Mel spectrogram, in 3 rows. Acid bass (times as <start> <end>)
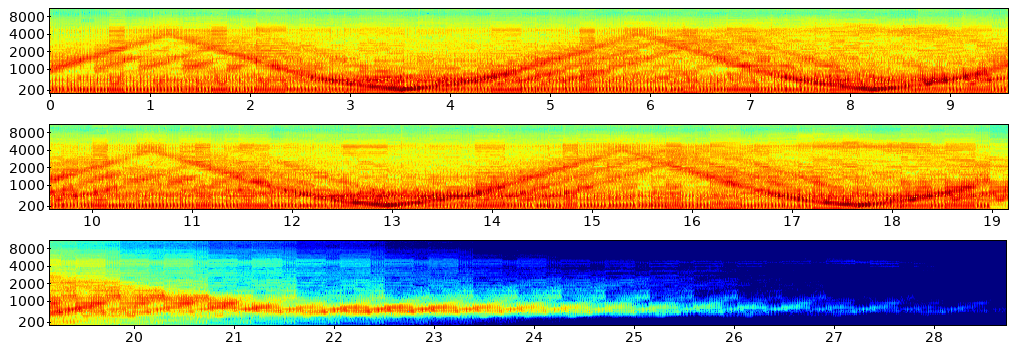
0.0 19.6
